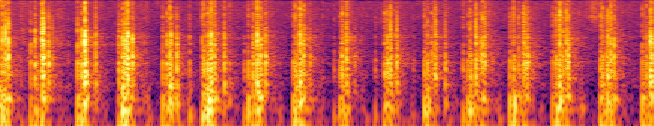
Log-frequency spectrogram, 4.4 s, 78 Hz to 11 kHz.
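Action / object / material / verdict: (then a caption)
tap / cardboard tissue box / cardboard / none. A printed white cardboard tissue box filled with tissues is held in hand and rapidly tapped and scratched with fingertips and nails. The result is a quick, uneven run of short, dry, dull taps with scratchy rustling between them, about 19 in total and mostly low in tone.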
